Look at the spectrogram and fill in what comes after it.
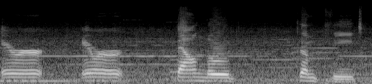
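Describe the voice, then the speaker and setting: A put-on character voice sounds robotic at a middle pitch and a fairly slow pace. Loud music plays in the background. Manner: flat, mechanical, glitching.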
